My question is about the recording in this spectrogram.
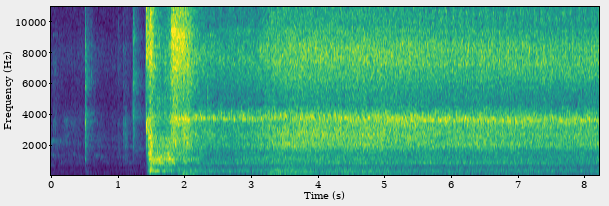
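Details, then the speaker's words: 1955 Ford Thunderbird Y-block V8 on run test stand, not yet warmed: a few starter clicks, then it catches and settles into a steady, even idle, no smoke, misses or knocks; oil pressure 42.5, vacuum steady at 20, about 1000 rpm; healthy engine. "you can see motor runs smooth without any smoke"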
